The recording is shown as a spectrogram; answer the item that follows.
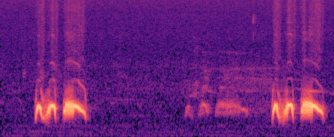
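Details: Decoy spotted dove cooing to get other doves calling: two loud phrases of quick double notes and a long falling coo, with a fainter, softer coo phrase heard between them.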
